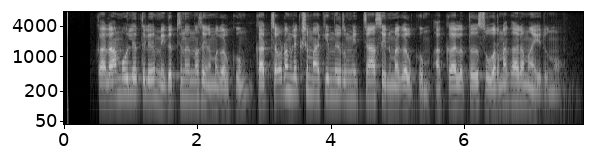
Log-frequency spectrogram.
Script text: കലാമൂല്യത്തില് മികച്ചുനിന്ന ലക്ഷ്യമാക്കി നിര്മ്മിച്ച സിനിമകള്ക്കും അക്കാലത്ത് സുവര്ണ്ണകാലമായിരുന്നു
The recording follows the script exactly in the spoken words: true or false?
false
